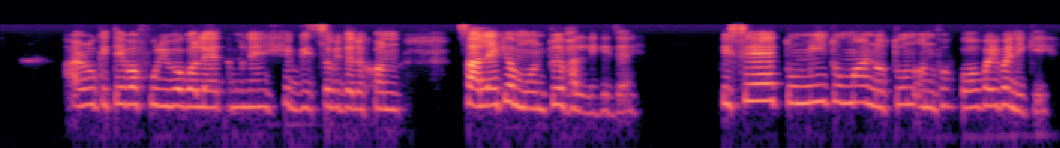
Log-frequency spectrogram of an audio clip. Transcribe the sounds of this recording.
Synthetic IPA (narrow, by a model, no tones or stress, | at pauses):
a̰ɹuketijabapʰuɹibɔɡɔlɛtamanɛxejbisːɔbidalɔkʰɔn | salɛkiamɔntʊɛbʱalːeɡizaj | pisɛtumitumaɹnotunonubʱɔb̚kɔbɔpaɹibaniki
